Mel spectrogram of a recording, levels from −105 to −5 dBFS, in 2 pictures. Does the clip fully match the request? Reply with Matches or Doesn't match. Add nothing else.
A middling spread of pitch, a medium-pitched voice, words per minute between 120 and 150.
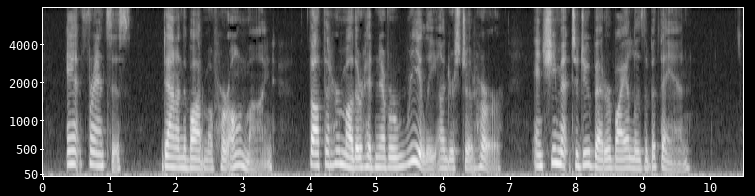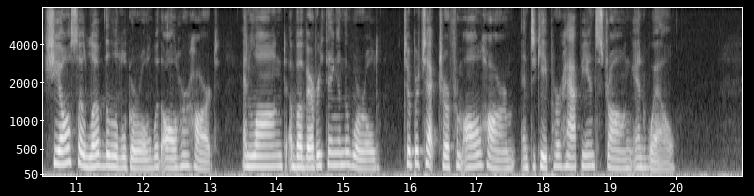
Doesn't match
